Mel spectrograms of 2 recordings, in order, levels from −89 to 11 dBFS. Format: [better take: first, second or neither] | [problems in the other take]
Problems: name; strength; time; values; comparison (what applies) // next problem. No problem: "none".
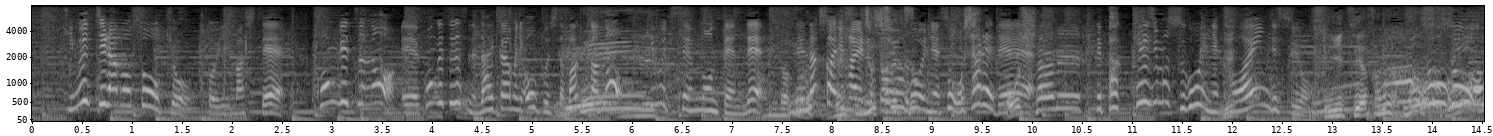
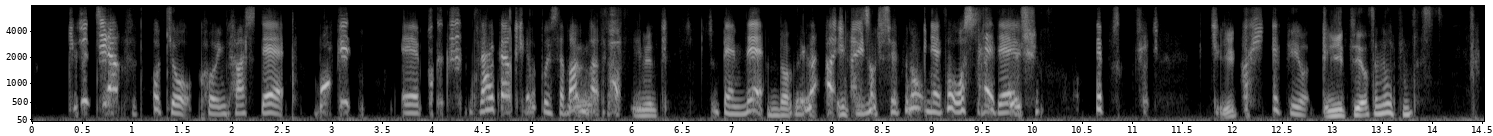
first | noise reduction (neural diffusion model UNIVERSE++)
